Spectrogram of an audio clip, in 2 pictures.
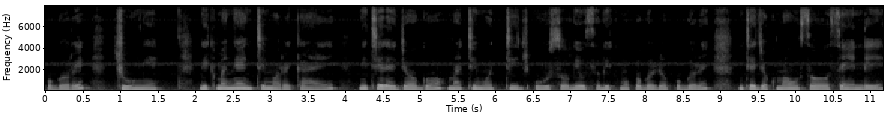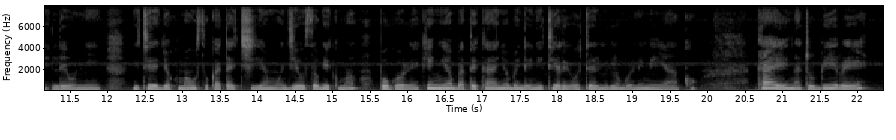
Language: Luo (Kenya and Tanzania)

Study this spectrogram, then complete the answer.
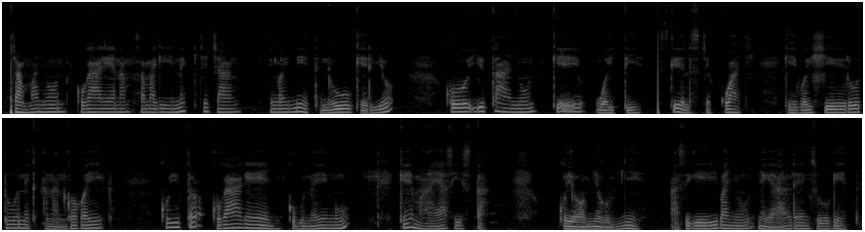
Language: Kalenjin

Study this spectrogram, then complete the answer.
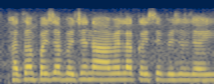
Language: Bhojpuri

